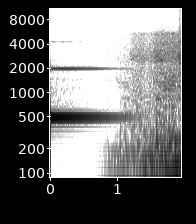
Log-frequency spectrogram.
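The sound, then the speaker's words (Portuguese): A bell-like ding opens the intro jingle of an NFL show, its clear sustained tone fading over about a second before a broad, noisy swell rises and fills the rest. “Olha a vinheta. Pacumbi apresenta Toque Passa NFL.”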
